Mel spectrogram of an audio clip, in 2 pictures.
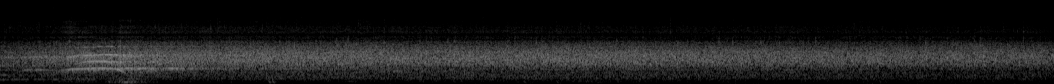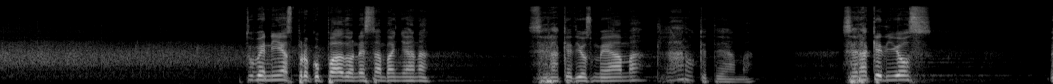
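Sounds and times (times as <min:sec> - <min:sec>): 
audience applause: 0:00.0 - 0:13.6
speech: 0:13.0 - 0:15.0, 0:15.8 - 0:18.2, 0:19.0 - 0:19.9.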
